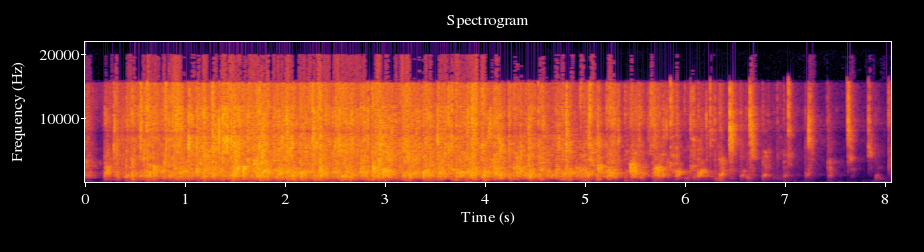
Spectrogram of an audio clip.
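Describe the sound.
Audience applause welcoming a speaker to a VMHC lecture: dense steady clapping that gradually thins out into a handful of separate, fading claps.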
